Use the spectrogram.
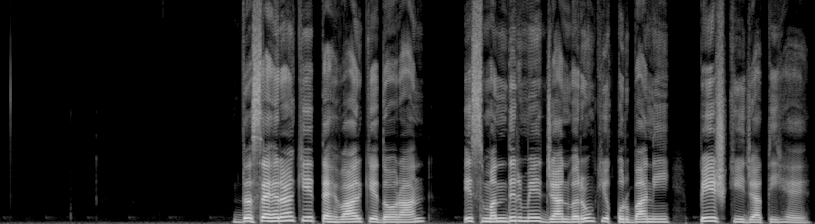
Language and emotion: Urdu, neutral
